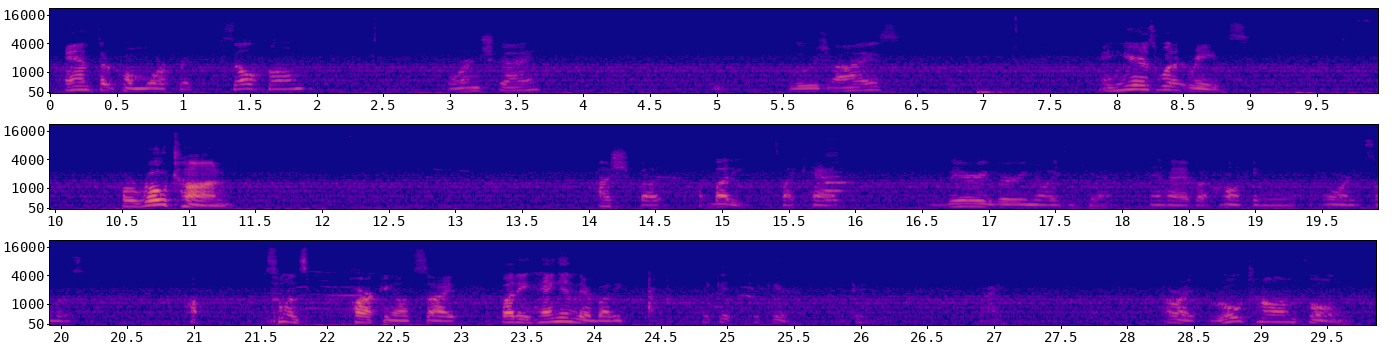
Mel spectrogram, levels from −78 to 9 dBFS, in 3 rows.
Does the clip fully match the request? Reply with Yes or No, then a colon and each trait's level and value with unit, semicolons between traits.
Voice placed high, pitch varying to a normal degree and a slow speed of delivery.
No: high, 210 Hz; narrow, 0.2 semitones; slow, 100 wpm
